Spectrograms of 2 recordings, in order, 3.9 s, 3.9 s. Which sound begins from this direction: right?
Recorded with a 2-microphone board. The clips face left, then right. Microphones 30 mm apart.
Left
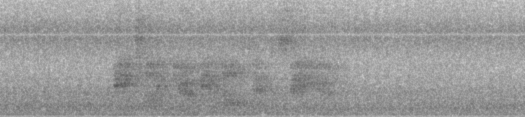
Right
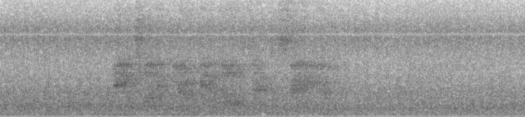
Whispering, at 0.8 s.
